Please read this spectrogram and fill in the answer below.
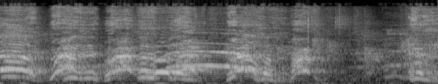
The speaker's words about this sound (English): He's screaming himself awake again.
